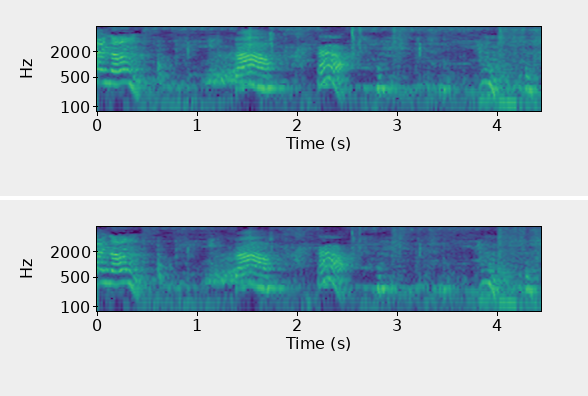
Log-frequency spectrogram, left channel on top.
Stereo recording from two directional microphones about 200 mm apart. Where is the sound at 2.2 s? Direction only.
45° left (ahead or behind).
